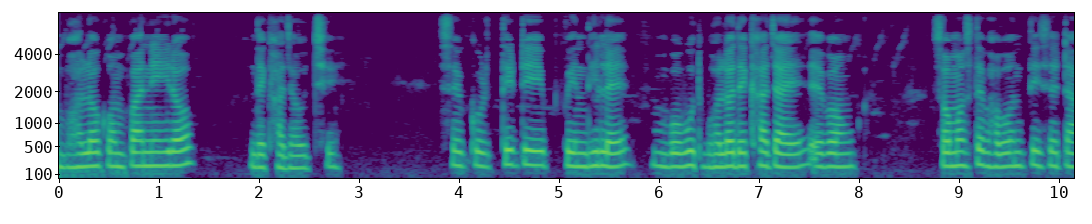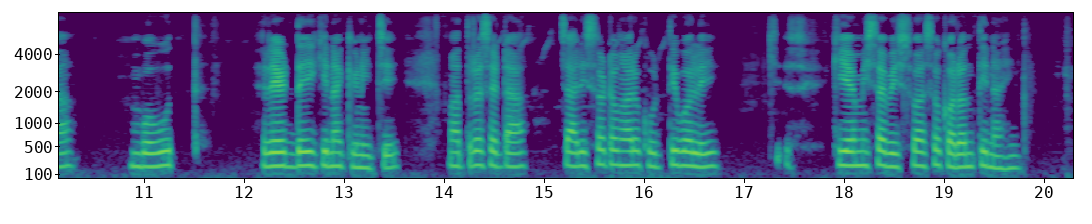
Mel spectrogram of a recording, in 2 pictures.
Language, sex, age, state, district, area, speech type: Odia, female, 18-30, Odisha, Malkangiri, urban, spontaneous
